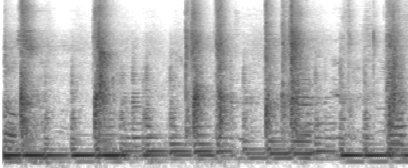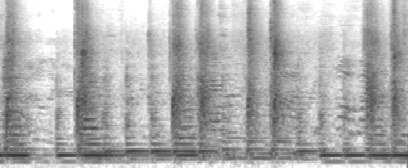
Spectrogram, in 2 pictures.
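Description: Live band playing an instrumental passage with guitar, a steady beat and a sustained bass line, before the vocals come in.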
